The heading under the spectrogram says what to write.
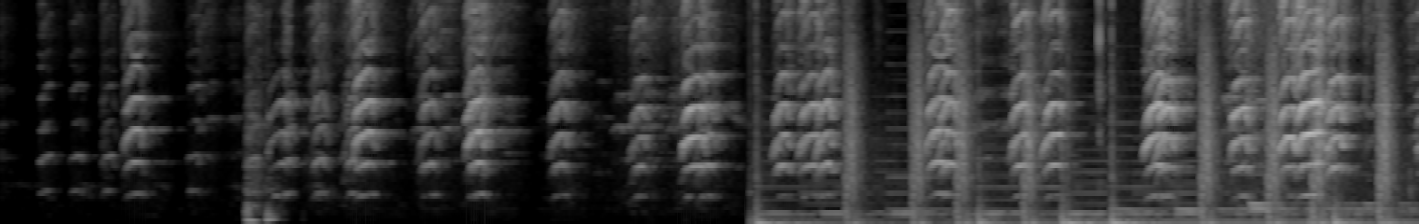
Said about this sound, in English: They're parrots. I just can't tell which ones. They all decided to come out.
